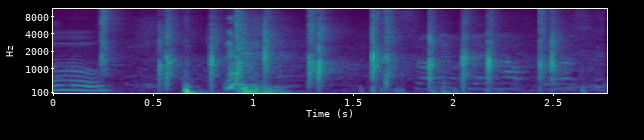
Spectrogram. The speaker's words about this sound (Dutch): Wow, een klein applaus oh,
